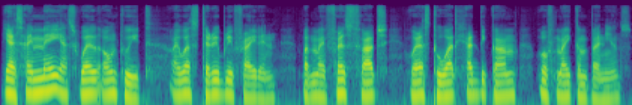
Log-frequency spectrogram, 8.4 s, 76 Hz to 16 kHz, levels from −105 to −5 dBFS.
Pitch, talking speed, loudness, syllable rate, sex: 125 Hz, 180 wpm, -21 LUFS, 4.7 syllables/s, male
